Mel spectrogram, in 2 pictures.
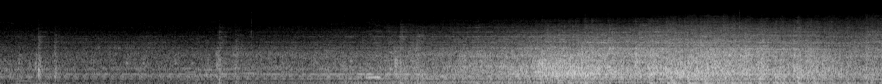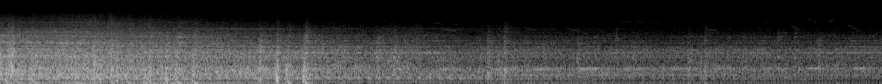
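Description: A passenger train passing, its sound building to a peak about six to eight seconds in and then fading away, with wheels clacking over the rail joints as it goes by.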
